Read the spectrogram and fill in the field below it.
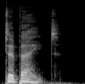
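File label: "debate", British English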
